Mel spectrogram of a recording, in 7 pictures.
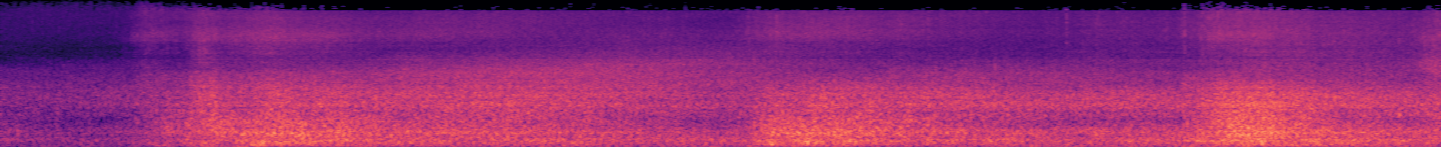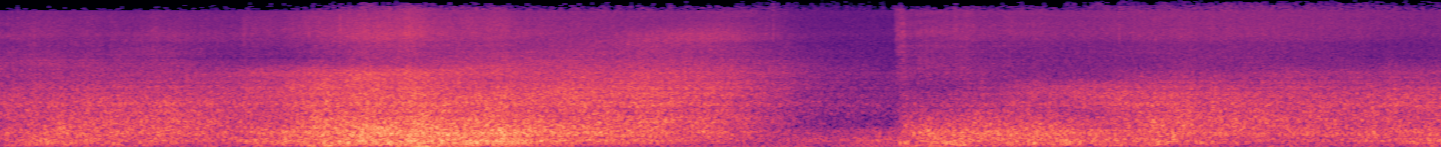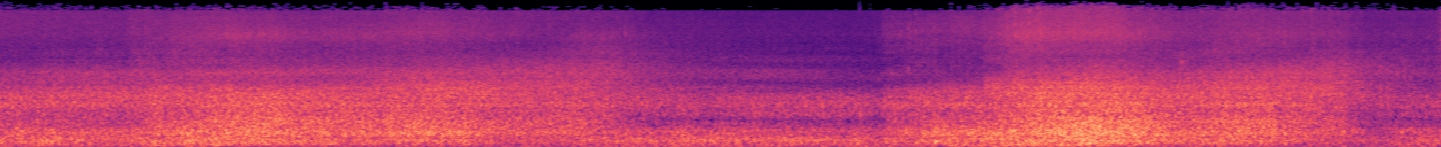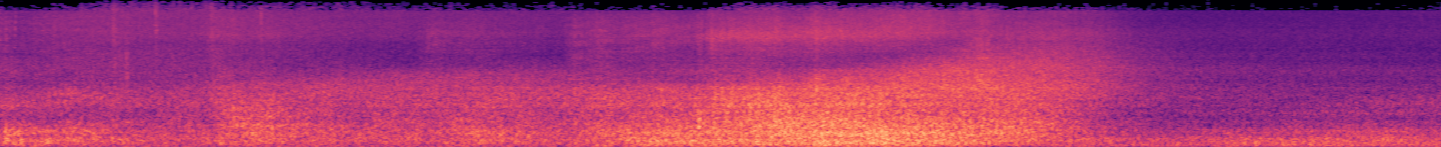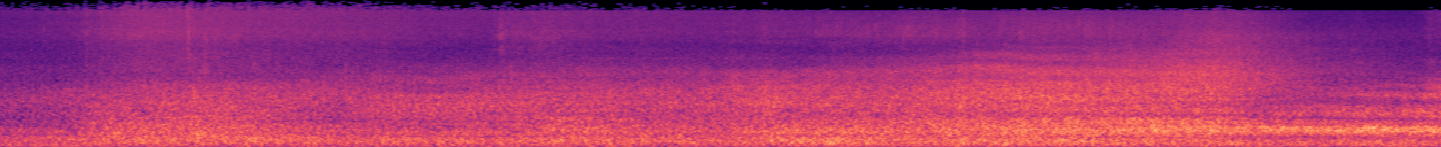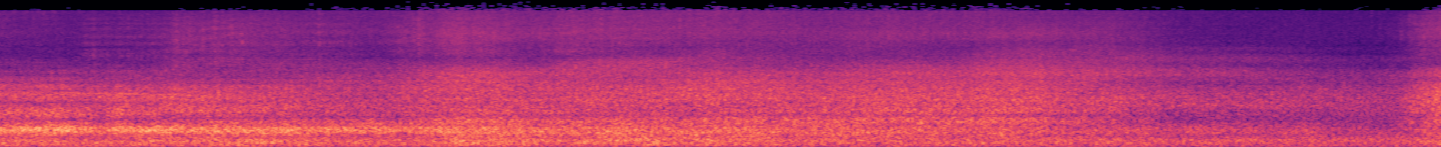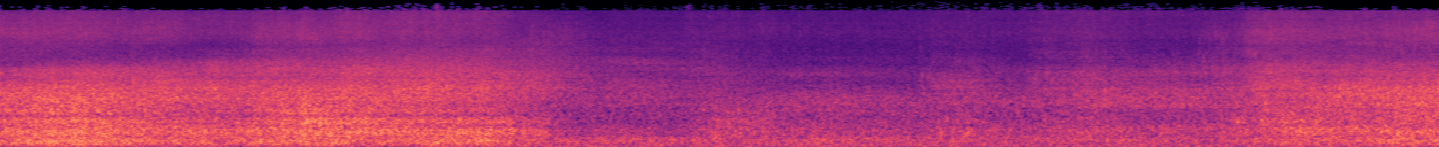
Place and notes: Noordwijk, Nederlands - The sea
Noordwijk-Aan-Zee, the sea at Kachelduin.
Noordwijk, Netherlands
